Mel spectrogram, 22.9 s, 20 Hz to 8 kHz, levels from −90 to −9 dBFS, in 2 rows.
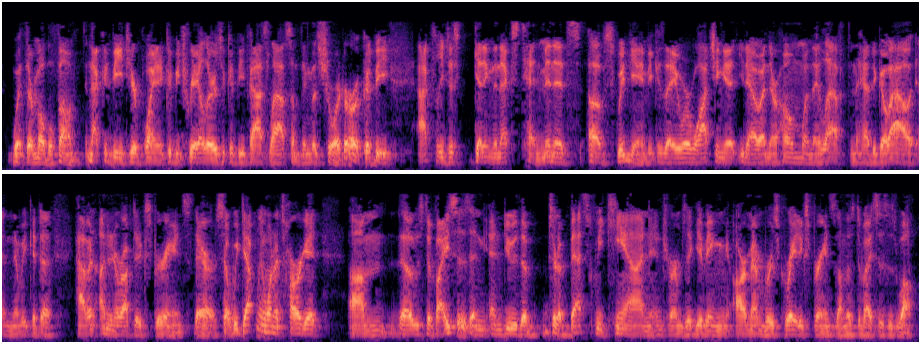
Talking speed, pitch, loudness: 250 wpm, 80 Hz, -27 LUFS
